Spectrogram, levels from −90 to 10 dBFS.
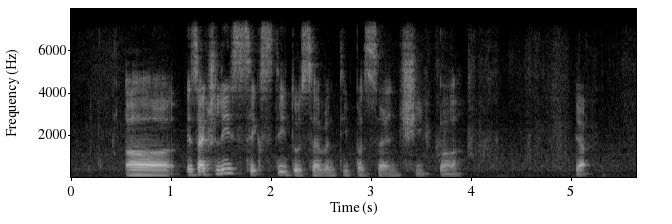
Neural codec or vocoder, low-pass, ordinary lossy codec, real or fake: none; 7.2 kHz; none; real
